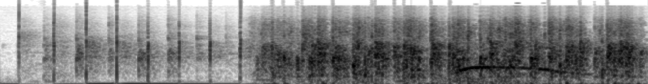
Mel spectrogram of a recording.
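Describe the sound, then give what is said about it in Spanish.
An audience applauds: a few scattered, sharp claps build into dense, loud, steady clapping from the crowd, which carries on to the end. “Un aplauso.”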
